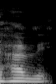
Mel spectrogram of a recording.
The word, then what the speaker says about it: her: जैसे देखिए HER, इसको क्या पढ़ेंगे, हर। इसको क्या पढ़ेंगे, हर। हेयर नहीं पढ़ेंगे, इसको हर पढ़ेंगे।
